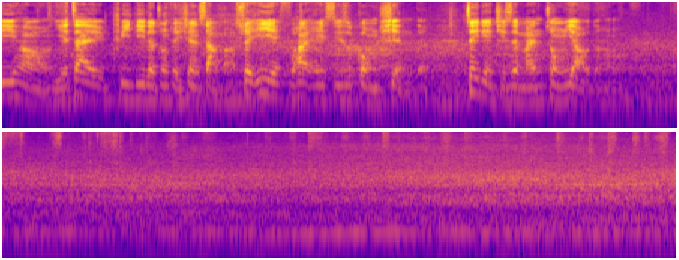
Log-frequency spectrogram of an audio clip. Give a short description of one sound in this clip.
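A marker squeaks as it writes on paper.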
